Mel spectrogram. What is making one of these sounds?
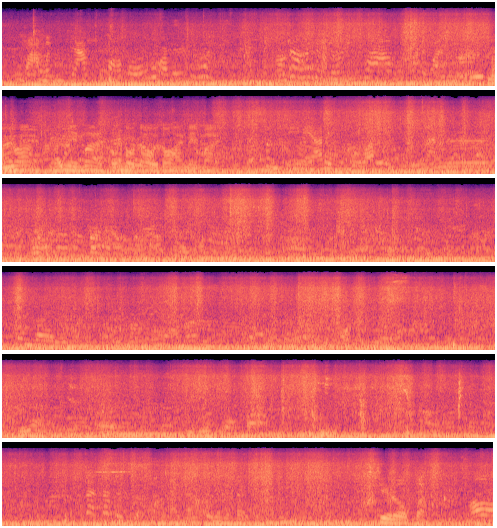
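A crowd of men and women chatter all around in a busy room.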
